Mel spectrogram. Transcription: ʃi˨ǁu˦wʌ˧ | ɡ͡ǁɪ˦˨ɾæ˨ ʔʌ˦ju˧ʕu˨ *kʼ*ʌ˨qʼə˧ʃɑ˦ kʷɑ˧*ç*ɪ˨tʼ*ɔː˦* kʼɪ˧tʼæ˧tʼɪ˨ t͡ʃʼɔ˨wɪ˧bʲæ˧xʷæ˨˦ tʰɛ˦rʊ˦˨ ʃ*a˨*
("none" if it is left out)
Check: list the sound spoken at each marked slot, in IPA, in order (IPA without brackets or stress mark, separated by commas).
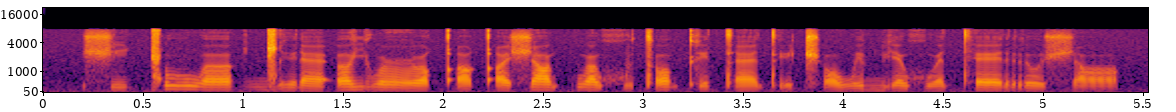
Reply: qʼ, xʷ, ɔ˦, ɑ˨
